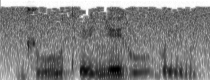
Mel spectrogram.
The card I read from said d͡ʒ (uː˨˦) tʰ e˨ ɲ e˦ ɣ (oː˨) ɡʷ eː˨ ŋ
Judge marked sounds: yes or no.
yes, no

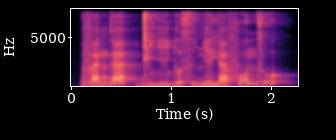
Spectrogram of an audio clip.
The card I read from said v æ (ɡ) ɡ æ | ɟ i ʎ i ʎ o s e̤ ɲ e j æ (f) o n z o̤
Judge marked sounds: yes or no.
no, yes

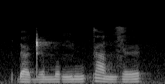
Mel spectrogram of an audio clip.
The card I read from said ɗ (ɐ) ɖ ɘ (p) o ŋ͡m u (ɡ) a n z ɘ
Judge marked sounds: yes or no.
yes, no, yes

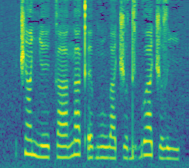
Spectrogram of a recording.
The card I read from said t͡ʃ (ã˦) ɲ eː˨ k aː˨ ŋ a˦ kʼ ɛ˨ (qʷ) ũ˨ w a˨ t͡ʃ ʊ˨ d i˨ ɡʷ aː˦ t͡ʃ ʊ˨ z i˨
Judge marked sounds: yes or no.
yes, no

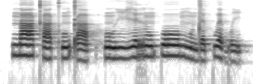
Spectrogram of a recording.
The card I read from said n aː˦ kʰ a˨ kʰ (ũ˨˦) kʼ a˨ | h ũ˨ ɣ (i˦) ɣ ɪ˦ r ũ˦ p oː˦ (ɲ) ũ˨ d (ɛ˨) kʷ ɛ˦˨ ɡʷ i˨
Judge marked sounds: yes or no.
yes, no, no, yes

